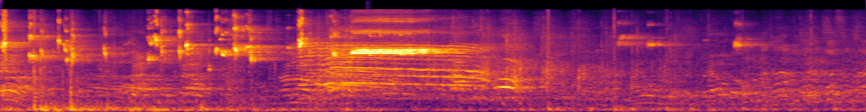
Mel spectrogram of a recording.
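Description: Basketball game sound in a gym: a basketball bouncing on the hardwood court among players' shouts, then a short, high referee's whistle about three and a half seconds in, followed by lower crowd and player voices.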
